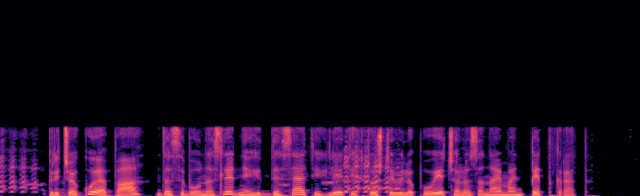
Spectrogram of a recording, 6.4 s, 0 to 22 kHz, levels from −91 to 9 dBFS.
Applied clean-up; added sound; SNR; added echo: classical method spectral subtraction.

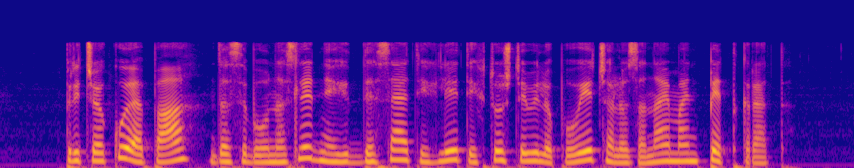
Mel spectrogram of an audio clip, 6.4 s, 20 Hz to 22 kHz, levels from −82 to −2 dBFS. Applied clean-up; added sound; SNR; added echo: none; none; none; none.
